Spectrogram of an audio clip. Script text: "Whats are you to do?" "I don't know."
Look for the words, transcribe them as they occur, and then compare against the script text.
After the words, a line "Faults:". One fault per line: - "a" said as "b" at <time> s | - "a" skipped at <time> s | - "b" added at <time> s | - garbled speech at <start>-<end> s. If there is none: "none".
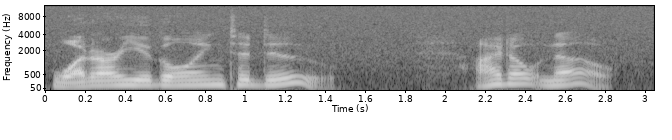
"What are you going to do?" "I don't know."
Faults:
- "Whats" said as "What" at 0.0 s
- "going" added at 0.5 s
